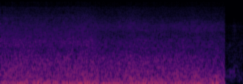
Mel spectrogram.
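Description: Grey, lahar-laden water pouring down Bahi-Bahi Falls near Kanlaon Volcano, a loud, dense, steady rush of falling water that cuts off abruptly near the end.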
